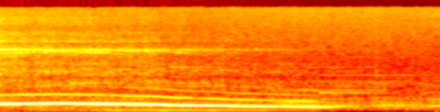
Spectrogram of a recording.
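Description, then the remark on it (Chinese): A single drawn-out howling gust of strong wind, a smooth tonal whoosh that holds steady and then slides gradually lower in pitch as it fades after about two seconds. “一阵大风，伴随着淡淡的花香，吹过来，呼，呼，呼。”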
